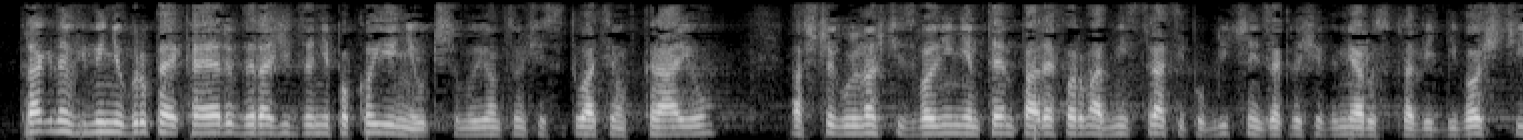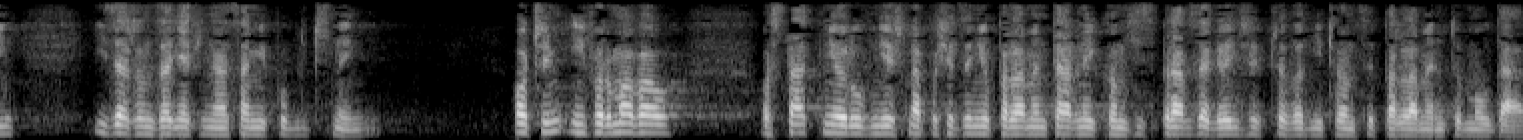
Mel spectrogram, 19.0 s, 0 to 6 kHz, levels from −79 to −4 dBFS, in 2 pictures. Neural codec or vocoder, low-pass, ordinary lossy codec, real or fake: none; 5.4 kHz; MP3, 24 kbps; real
